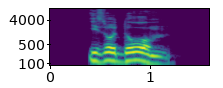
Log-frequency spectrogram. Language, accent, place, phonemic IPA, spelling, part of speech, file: German, Germany, Berlin, /izoˈdoːm/, isodom, adjective, De-isodom.ogg
- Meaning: isodomic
